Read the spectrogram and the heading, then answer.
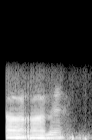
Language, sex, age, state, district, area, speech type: Malayalam, male, 30-45, Kerala, Malappuram, rural, conversation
